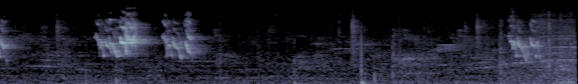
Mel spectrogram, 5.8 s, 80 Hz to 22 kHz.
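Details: Budgies on May 29, 2023: a few short bursts of harsh, high chatter separated by quiet stretches, with one louder squawky burst early and another near the end.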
